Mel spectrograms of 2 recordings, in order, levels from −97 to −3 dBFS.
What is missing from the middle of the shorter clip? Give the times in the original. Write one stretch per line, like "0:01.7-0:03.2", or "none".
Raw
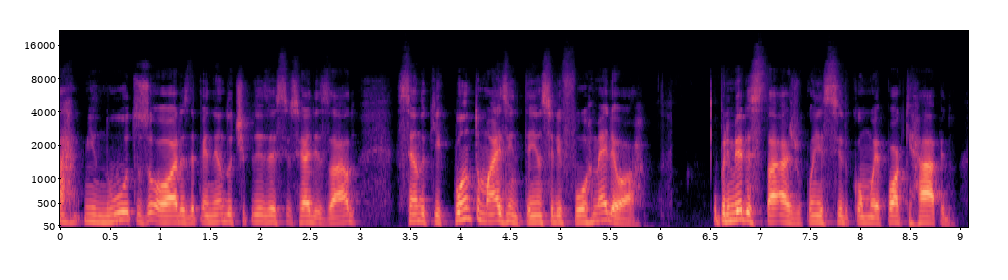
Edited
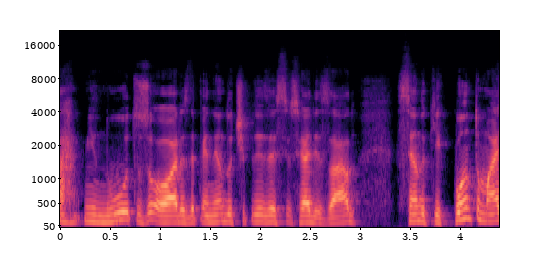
none

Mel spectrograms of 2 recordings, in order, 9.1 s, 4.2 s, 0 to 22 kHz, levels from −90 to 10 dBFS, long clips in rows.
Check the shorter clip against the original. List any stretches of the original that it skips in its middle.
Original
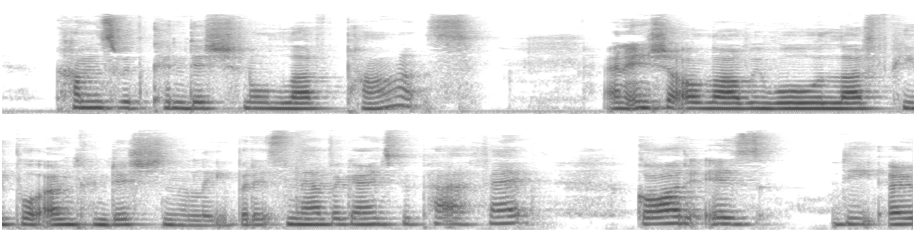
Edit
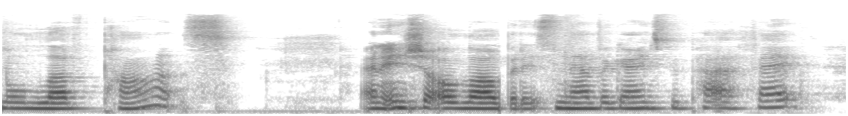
0:03.7-0:05.7

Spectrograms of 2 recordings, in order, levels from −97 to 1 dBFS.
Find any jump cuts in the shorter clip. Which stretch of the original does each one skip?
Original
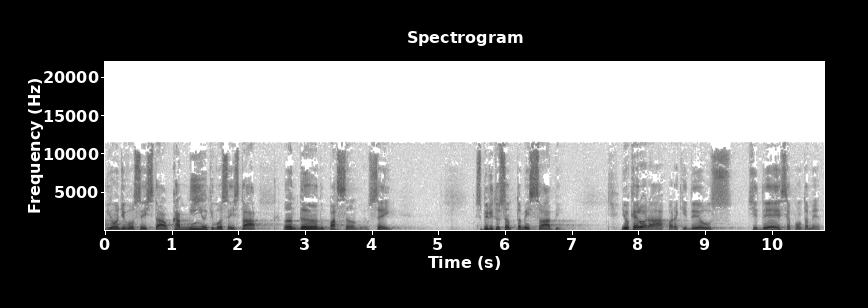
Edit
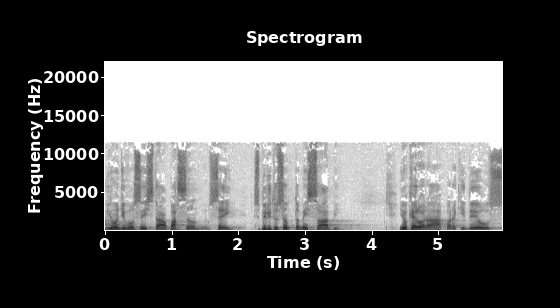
0:00.9-0:03.3
0:04.5-0:05.4

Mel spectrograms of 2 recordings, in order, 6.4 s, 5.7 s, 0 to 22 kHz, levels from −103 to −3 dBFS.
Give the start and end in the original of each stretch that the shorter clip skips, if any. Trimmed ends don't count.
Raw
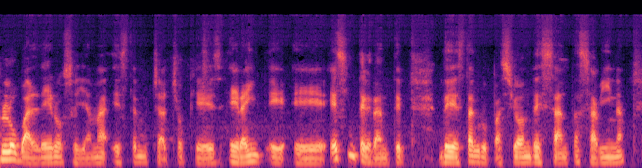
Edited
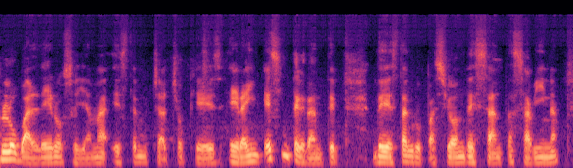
0:02.6-0:03.3

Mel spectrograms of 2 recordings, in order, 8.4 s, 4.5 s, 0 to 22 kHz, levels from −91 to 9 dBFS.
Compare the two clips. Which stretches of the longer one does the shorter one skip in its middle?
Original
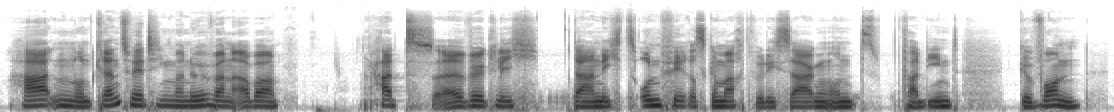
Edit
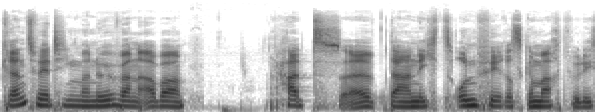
0:03.5-0:04.2

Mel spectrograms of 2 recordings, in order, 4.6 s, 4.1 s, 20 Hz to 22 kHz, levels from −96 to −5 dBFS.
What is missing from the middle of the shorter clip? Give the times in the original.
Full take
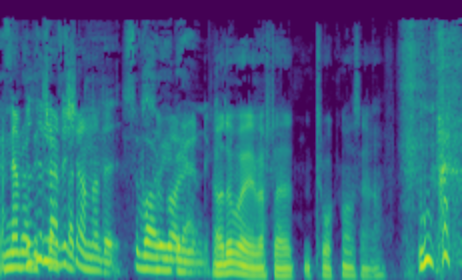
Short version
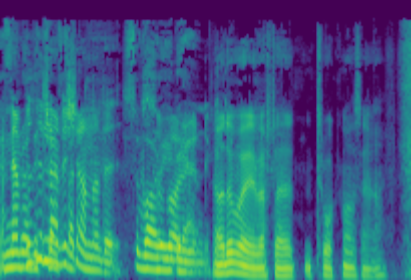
none

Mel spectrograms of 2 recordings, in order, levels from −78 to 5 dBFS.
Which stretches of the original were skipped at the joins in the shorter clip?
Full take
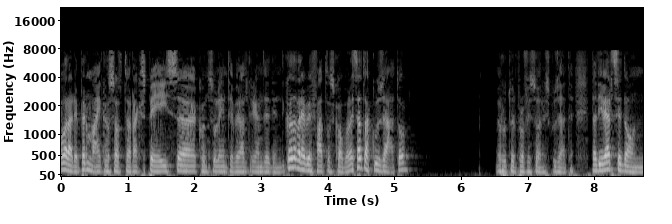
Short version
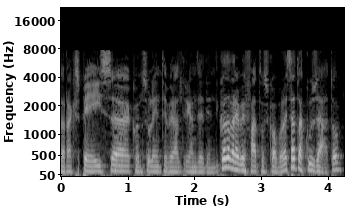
none

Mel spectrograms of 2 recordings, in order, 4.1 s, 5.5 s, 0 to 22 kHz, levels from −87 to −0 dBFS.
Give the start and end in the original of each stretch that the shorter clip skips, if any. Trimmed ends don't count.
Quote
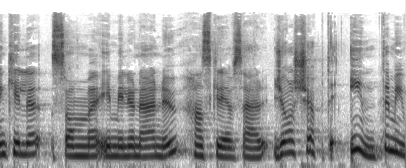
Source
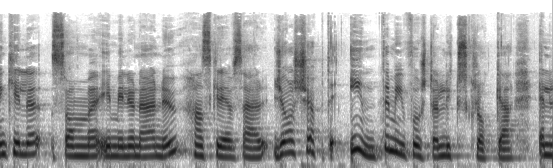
none

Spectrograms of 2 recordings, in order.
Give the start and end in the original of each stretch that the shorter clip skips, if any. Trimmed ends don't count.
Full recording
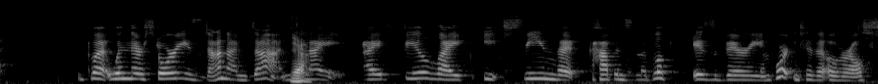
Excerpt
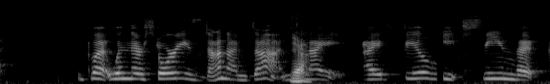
0:04.4-0:04.8

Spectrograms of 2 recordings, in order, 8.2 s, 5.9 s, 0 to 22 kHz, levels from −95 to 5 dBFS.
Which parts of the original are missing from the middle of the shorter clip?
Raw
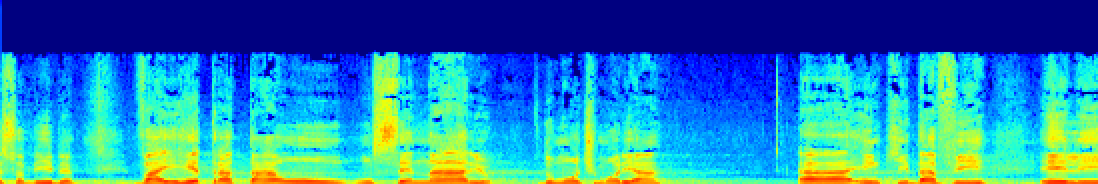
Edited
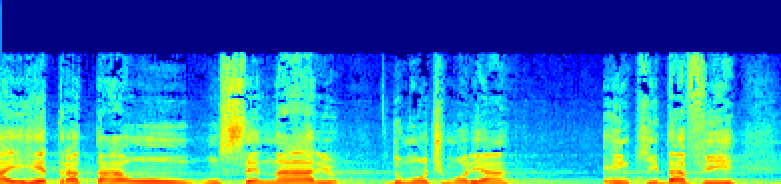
0:05.7-0:06.4

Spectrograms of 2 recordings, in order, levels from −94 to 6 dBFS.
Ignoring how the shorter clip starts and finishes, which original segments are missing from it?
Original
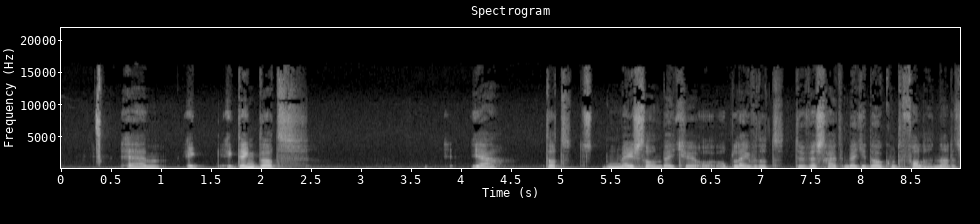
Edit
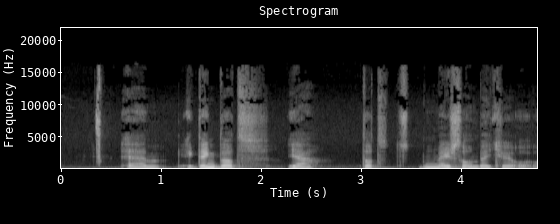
0:01.1-0:01.5
0:02.6-0:04.0

